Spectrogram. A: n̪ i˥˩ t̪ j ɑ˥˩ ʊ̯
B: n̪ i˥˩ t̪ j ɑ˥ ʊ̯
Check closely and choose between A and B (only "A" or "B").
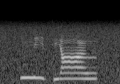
B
